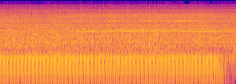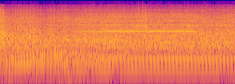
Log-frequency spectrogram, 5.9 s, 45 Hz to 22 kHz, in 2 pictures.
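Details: Honda 3813 liquid-cooled lawn tractor, transaxle clutch with the damper removed: a steady, even putter whose tone shifts briefly as the clutch engages immediately, then runs smoothly again. Normal.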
